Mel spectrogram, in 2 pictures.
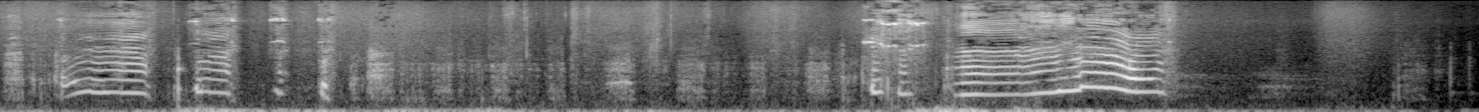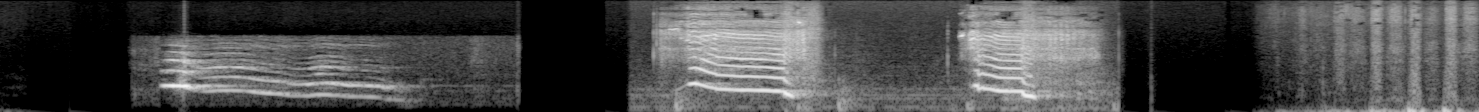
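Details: Dog crying in a sad, mournful way: several bursts of high, tonal whines that slide and waver, some falling sharply in pitch, separated by short silences, with soft thumps and background rustle.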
